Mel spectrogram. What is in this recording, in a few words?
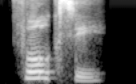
"folksy", Indian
